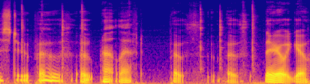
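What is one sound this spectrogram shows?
A switch clicks into place.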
